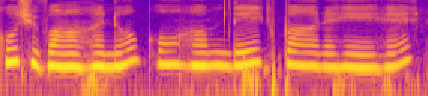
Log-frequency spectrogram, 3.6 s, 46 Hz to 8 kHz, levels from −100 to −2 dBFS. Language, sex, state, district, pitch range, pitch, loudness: Hindi, female, Assam, Kamrup Metropolitan, 225-265 Hz, 240 Hz, -14 LUFS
